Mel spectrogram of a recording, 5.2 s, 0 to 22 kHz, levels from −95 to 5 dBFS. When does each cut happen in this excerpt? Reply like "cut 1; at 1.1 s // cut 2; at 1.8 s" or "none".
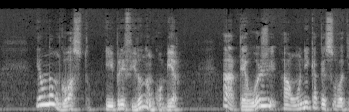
none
